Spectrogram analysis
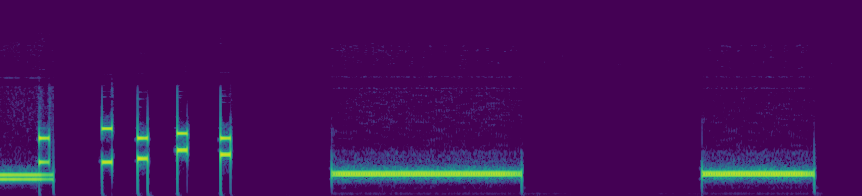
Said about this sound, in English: I'm going to dial Ellie's phone number right now and get your second date update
